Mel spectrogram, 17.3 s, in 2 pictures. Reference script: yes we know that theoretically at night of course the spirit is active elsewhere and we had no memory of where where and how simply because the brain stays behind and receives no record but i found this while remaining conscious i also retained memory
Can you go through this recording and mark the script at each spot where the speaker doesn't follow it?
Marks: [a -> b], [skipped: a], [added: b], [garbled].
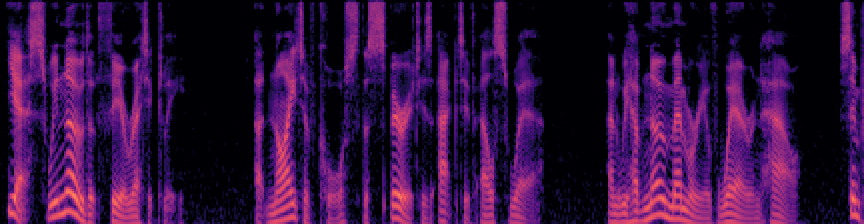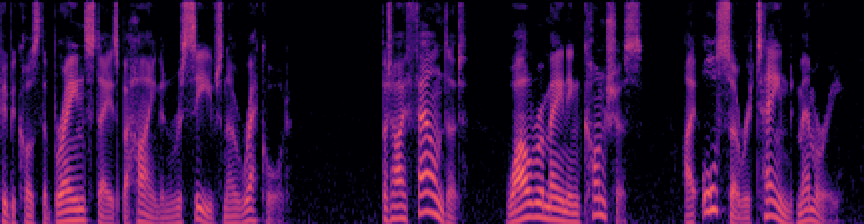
yes we know that theoretically at night of course the spirit is active elsewhere and we [had -> have] no memory of where [skipped: where] and how simply because the brain stays behind and receives no record but i found [this -> that] while remaining conscious i also retained memory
